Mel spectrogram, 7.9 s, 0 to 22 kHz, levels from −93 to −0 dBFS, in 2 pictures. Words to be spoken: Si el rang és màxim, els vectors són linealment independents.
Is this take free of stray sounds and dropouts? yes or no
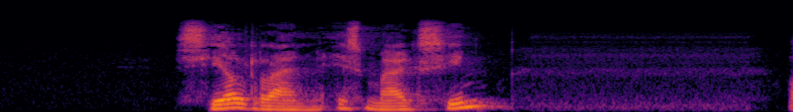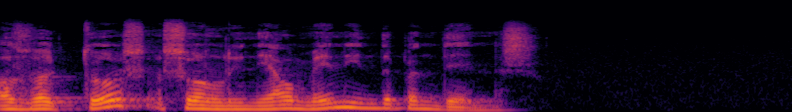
yes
